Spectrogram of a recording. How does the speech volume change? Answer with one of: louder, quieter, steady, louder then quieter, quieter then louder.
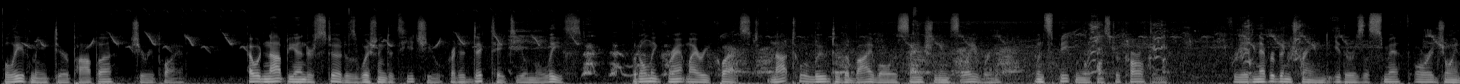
steady.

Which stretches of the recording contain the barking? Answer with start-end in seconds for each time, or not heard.
5.0-13.2.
